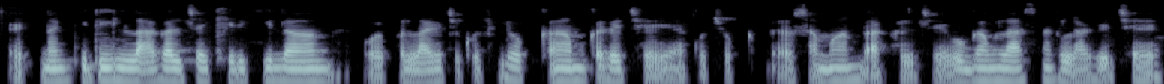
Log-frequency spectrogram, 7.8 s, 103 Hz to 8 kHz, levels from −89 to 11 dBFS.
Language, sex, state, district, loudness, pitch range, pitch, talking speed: Maithili, male, Bihar, Madhepura, -22 LUFS, 115-120 Hz, 115 Hz, 155 wpm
